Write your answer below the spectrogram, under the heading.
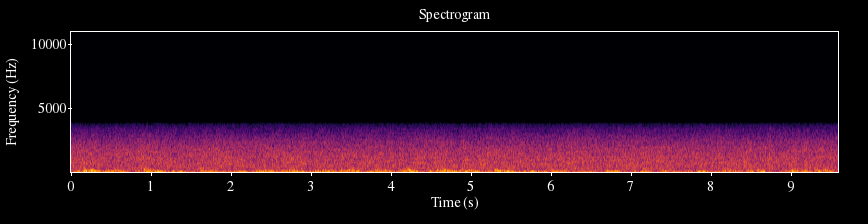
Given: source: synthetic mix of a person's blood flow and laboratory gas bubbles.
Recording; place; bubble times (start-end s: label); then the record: Doppler ultrasound of blood flow; precordium
0.14-0.20 s: bubbles
0.23-0.27 s: bubbles
5.17-5.40 s: bubbles
6.18-6.24 s: bubbles
8.81-8.87 s: bubbles
9.31-9.41 s: bubbles
From the record:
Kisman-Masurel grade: 121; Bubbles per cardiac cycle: 1 to 2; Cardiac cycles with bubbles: 10 to 50%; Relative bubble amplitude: barely perceptible (0.100 to 0.250); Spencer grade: 2 (many but less than half of the cardiac periods contain bubble signals, singularly or in groups); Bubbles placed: anywhere in the cardiac cycle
